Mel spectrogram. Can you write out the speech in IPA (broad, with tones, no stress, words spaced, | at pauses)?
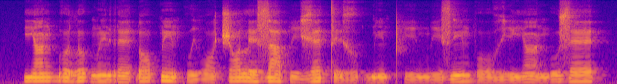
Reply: jã˦ɡ͡bʊ˦˨ lʊ˦˨ɡʷĩ˨rɛ˨ ɗɔ˦pĩ˦˨ kʷi˨βɔ˨t͡ʃɔ˦ lɪ˦ za˦˨pi˨ɣɛ˦ tɪ˨ɣʊ˨ɡ͡bĩ˨ pʰi˨ mi˨zĩ˦boː˨ɣi˨ jã˦˨ŋu˦zɛ˦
